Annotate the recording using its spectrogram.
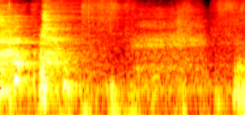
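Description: A person coughing, two quick coughs about half a second apart near the start, picked up by a desk microphone in a room.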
